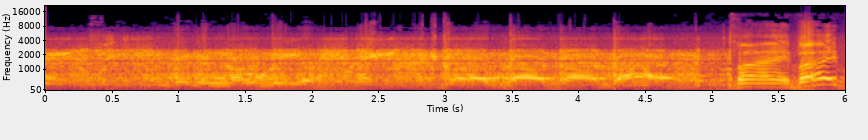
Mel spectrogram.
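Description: A distant station's voice coming in over an HR2510 mobile radio's speaker, weak and buried in static with steady whistling tones, as on a long-distance 11-meter skip contact. A clear local voice cuts in near the end.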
